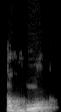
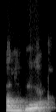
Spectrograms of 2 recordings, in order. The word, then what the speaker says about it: Hamburg: «Hamburg». Я его выдыхаю, но не произношу. «Hamburg».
